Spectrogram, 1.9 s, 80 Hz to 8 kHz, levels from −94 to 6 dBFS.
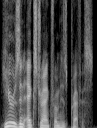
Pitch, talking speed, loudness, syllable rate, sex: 135 Hz, 215 wpm, -18 LUFS, 6.0 syllables/s, male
